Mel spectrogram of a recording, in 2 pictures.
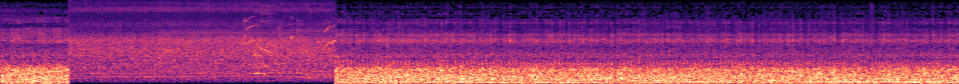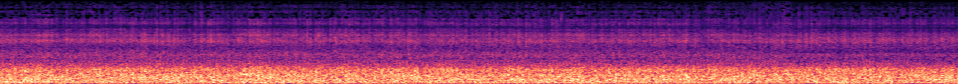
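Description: A steady electric fan blows fumes aside in a chemistry setup, running as a constant broadband whoosh with a low hum, briefly quieter early on before settling into an even, unbroken drone.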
